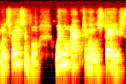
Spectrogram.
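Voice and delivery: usual speaking voice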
